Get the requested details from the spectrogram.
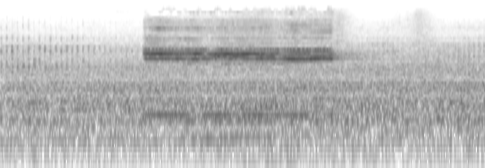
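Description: A vehicle horn honks loudly in the distance.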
